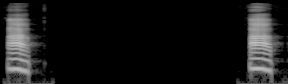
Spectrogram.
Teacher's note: 이때의 받침소리 비읍은 첫 소리에서 오는 바와는 다르게 두 입술을 붙인 채로 발음을 끝냅니다.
